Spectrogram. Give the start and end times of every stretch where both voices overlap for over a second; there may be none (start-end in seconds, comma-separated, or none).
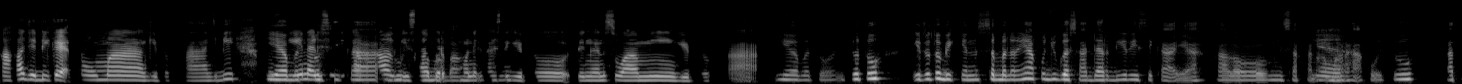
2.7-5.0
